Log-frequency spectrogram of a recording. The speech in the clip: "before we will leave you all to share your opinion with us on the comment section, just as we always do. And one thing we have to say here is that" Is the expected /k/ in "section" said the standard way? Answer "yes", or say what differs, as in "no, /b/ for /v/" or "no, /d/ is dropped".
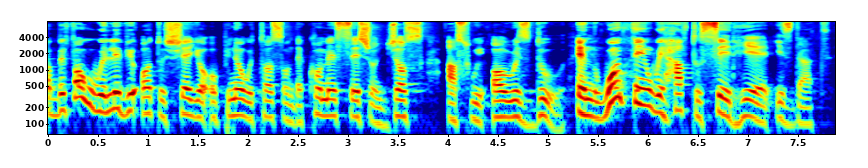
no, /k/ is dropped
